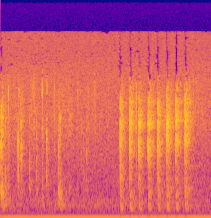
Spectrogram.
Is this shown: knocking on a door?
yes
